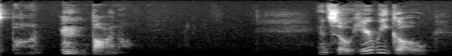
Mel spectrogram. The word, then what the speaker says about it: Bono: Through the years, I've sometimes called him Bono because I don't know how you really pronounce his name. But of course, now I do. It's Bono.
